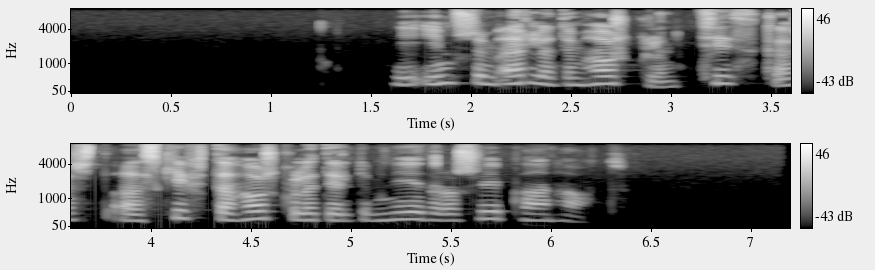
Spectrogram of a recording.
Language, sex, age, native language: Icelandic, female, 40-49, Icelandic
